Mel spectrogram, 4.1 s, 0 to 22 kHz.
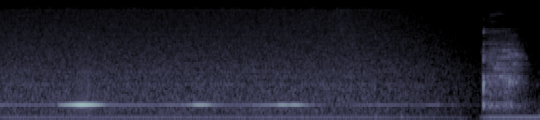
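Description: A 524 Hz tuning fork sounding one steady pure tone at the mouth of a closed-end tube. The note swells loudly about half a second in and twice more, more weakly, as the air column in the tube comes into resonance, then fades away.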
